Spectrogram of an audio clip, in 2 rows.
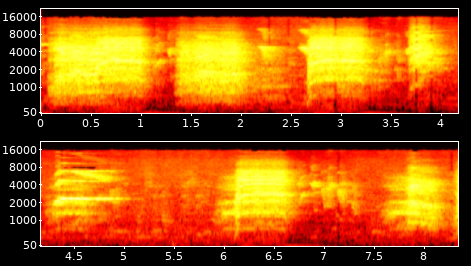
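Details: A 22-year-old pet Severe macaw on its first day at a sanctuary, 6 September 2015, gives harsh, raspy squawks about a second long every one to two seconds, with one brief clear whistle among them.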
